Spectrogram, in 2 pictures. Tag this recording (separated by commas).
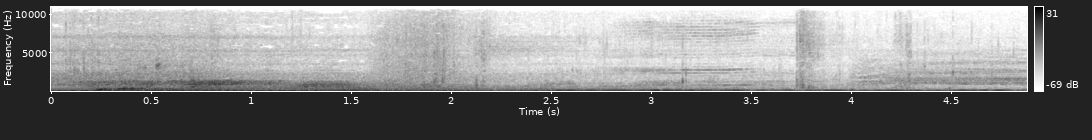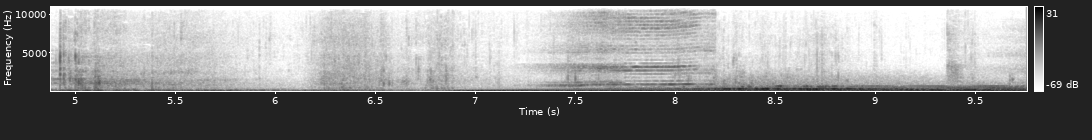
Music, Ambient music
